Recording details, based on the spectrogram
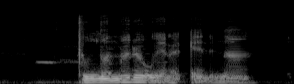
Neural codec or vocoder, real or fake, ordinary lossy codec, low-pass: codec, 24 kHz, 0.9 kbps, WavTokenizer, medium music audio release; fake; none; 10.8 kHz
